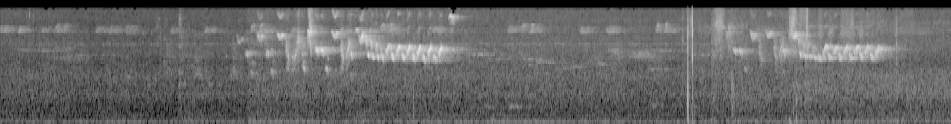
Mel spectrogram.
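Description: A songbird singing twice, each song a few scattered high notes running into a fast trill, with a single sharp click between the songs.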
